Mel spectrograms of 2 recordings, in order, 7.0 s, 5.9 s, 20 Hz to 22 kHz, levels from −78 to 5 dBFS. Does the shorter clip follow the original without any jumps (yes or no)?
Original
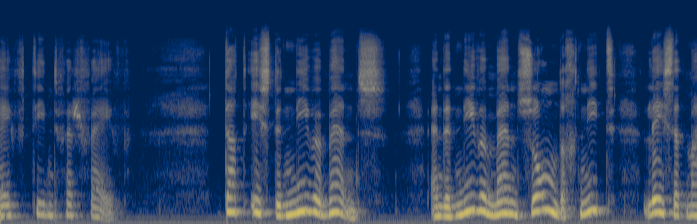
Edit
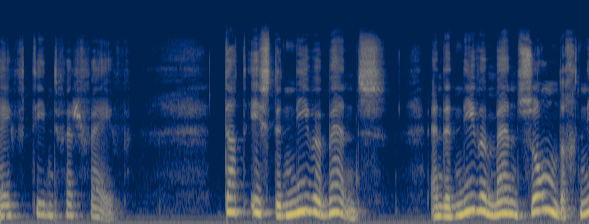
yes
